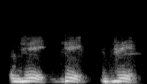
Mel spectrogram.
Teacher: এটা হচ্ছে নিচের ঠোঁটের পেটের সাথে উপরের দাঁত এনে লাগাবেন, লাগাইয়া একটু ঘাড়ো করে দিবেন, ভি, ভি, ভি, ঠিক আছে।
